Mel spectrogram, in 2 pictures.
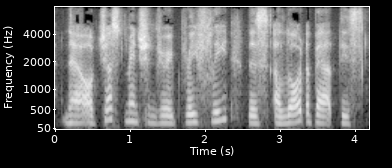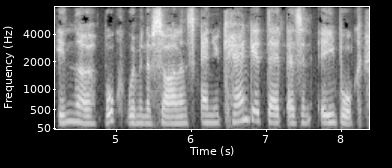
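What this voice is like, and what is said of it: Non-American accent, tricky for Americans. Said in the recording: “I know my accent can be a little tricky at times for some of the folks there in the USA”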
